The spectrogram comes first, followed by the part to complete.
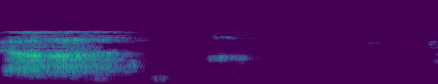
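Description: A short vocal sound from a man, about half a second long at the start, followed by silence.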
